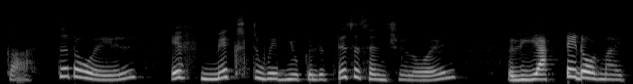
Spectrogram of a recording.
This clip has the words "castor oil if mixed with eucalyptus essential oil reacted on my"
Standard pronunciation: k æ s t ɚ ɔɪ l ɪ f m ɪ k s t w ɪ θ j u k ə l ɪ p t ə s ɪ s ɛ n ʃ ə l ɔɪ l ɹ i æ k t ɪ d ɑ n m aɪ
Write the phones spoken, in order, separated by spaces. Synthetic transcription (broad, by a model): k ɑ s t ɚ ɔɪ l ɪ f m ɪ k s t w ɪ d j u k ə l ɪ p t ə s ɪ s ɛ n ʃ ə l ɔɪ l ɹ i æ k t ɪ d ɑ n m aɪ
